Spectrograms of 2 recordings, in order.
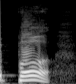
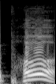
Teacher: इनके बारे में बोला जाता है महाप्राण पेट से बोले जाते हैं। तो जैसे ही आप बोलोगे प तो प आराम से बोला जाएगा और जैसे ही बोलोगे फ तो फ एकदम से कहां से आएगा? पेट से आएगा। ज्यादा दम लगाना पड़ेगा।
